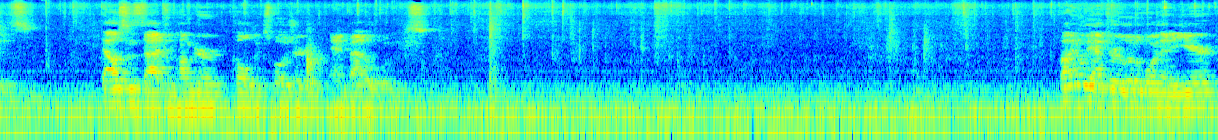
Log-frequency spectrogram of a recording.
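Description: A young man speaks calmly to a group, heard from a distance.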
